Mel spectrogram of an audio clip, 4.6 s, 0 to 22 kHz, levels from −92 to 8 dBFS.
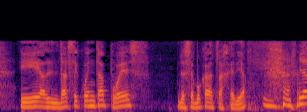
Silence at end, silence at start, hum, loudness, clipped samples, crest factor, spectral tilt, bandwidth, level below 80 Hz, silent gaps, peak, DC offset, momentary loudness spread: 0 s; 0 s; none; -26 LUFS; under 0.1%; 12 dB; -9.5 dB/octave; 6 kHz; -58 dBFS; none; -12 dBFS; under 0.1%; 6 LU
